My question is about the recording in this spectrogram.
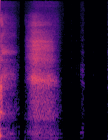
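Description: A man's short breath into a handheld microphone about half a second in, soft and airy, just after the last of his voice fades.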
